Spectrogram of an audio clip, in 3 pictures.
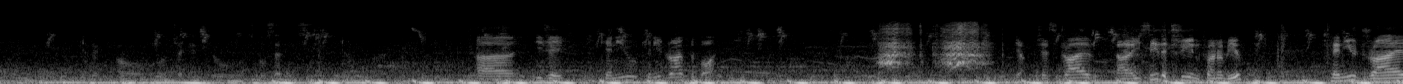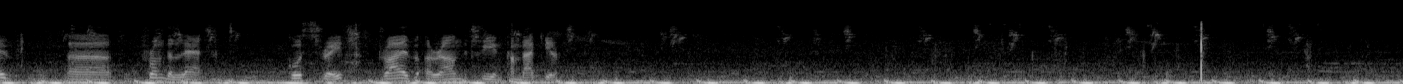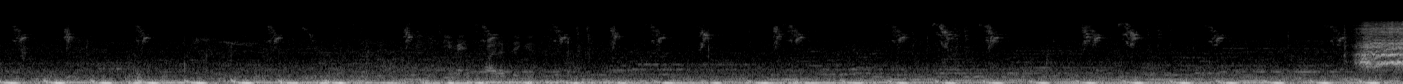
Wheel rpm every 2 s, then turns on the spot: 0, 0, 0, 0, 10, 0, 0, 0, 0, 0, 0, 0, 0, 0, 0, 0, 0, 0, 0, 0, 10.
none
